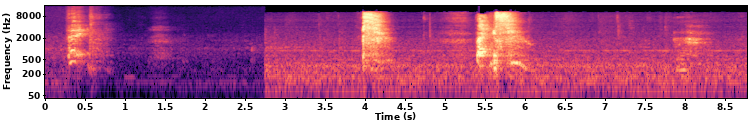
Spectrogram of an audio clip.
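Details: Male: several loud, explosive sneezes, one quickly following another, with quieter sniffing and breathy sounds between them; ordinary sneezes.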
